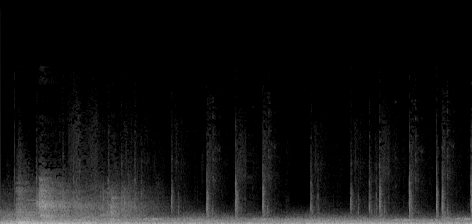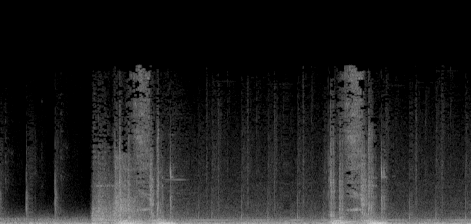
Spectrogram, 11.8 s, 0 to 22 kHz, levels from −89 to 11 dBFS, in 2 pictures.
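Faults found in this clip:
Short noisy smears replacing the sound at 1.04–1.07 s, 3.10–3.16 s, 6.28–6.31 s, 9.46–9.52 s and 11.03–11.06 s, lasting 30 ms and 60 ms alternately. Lost LE Audio frames on the Bluetooth link, with the durations fitting runs of 10 ms LC3 frames. The LC3 decoder's concealment repeats the last good spectrum with randomised signs, so detail becomes noise-like, and it fades that fill as a gap continues.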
